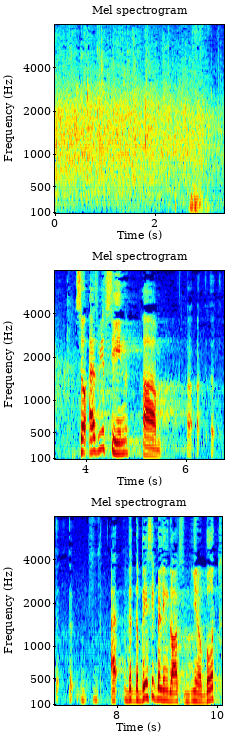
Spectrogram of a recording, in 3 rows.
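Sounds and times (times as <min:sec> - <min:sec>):
audience applause: 0:00.0 - 0:03.7
speech: 0:02.7 - 0:03.0, 0:03.8 - 0:06.6, 0:07.4 - 0:10.0.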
